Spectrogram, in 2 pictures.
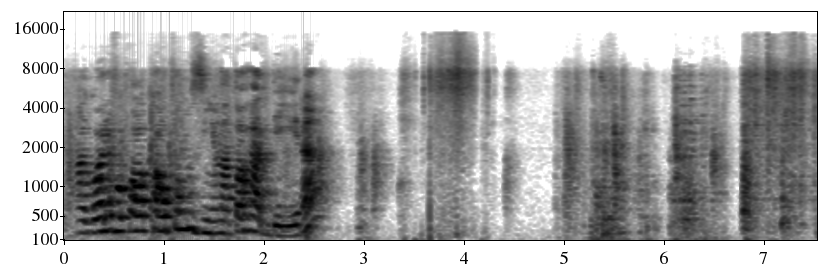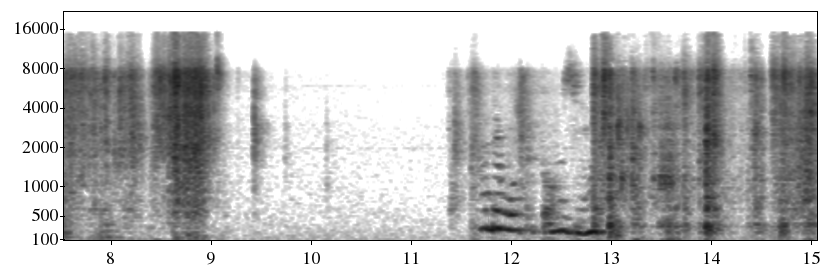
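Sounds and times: food packages rustling and knocking: 0.0s - 9.6s, 12.8s - 15.0s.

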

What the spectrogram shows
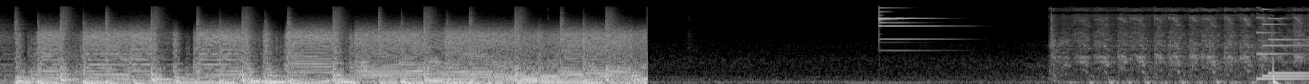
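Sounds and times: car engine starting and running: 10.5s - 13.0s
bright chime: 12.6s - 13.0s.

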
